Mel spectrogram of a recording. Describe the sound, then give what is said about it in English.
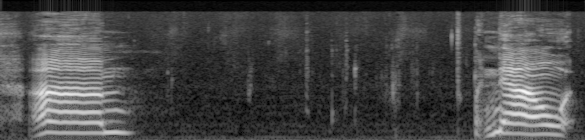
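A person imitates a horse with two short, loud, whinny-like vocal bursts, each wavering in pitch, separated by about two seconds of near silence. “So here's some more horse noises.”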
